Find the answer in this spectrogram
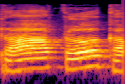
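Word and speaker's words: trāṭaka: chora não gancho tão o trata com a pronúncia certa dele seria tá troca ó não trato tá troca 2º t tem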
